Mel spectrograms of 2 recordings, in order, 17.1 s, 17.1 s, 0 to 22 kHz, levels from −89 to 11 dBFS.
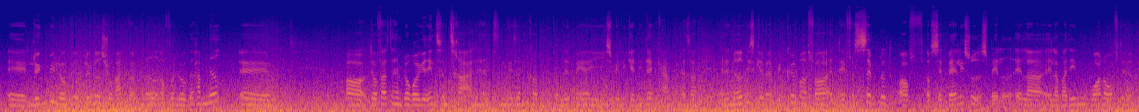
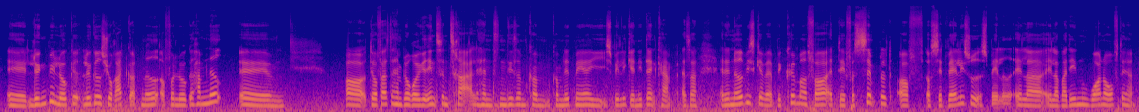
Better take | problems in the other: second | wind noise on the microphone; heavy; 2 dB below the speech; occasional gusts in the second

